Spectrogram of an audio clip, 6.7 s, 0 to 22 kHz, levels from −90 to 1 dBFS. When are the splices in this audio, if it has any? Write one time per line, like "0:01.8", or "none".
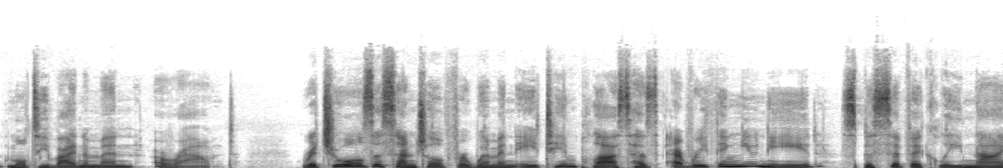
none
